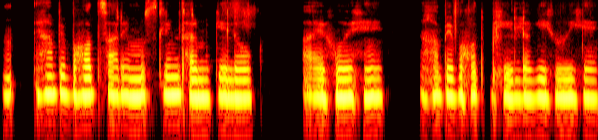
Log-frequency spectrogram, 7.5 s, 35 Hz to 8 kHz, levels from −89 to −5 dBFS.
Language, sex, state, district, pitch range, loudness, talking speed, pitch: Hindi, female, Bihar, Supaul, 185-195 Hz, -25 LUFS, 145 wpm, 190 Hz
